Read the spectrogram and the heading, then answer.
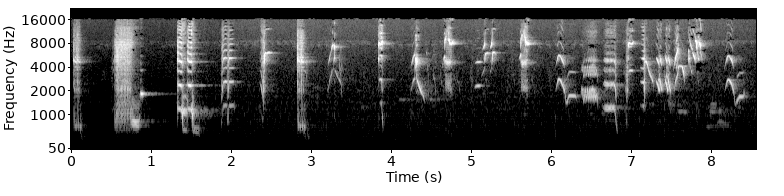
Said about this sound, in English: But the tui is best known for its voice. Each tui's complex song is slightly different, a colorful mix of musical notes and offbeat sounds.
